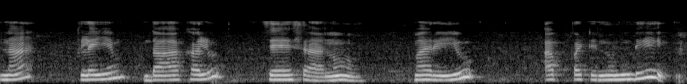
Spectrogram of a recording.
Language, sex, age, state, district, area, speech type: Telugu, female, 60+, Andhra Pradesh, Annamaya, urban, spontaneous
